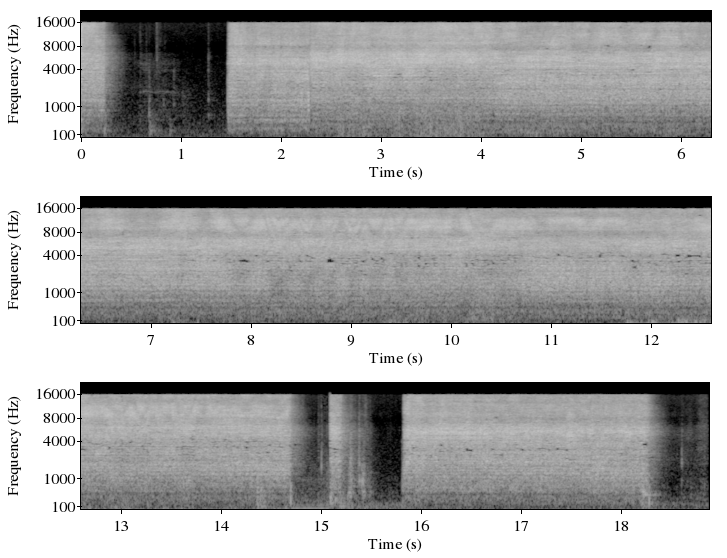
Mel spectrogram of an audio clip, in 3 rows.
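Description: A steamer hisses loudly and steadily while softening and lifting the film from a BMW E87 120d LCI headlight, cutting out briefly near the start and twice more toward the end.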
